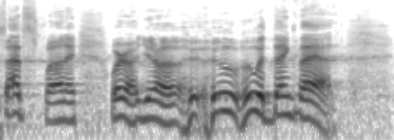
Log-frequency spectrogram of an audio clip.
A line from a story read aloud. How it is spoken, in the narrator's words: They're all laughing and says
